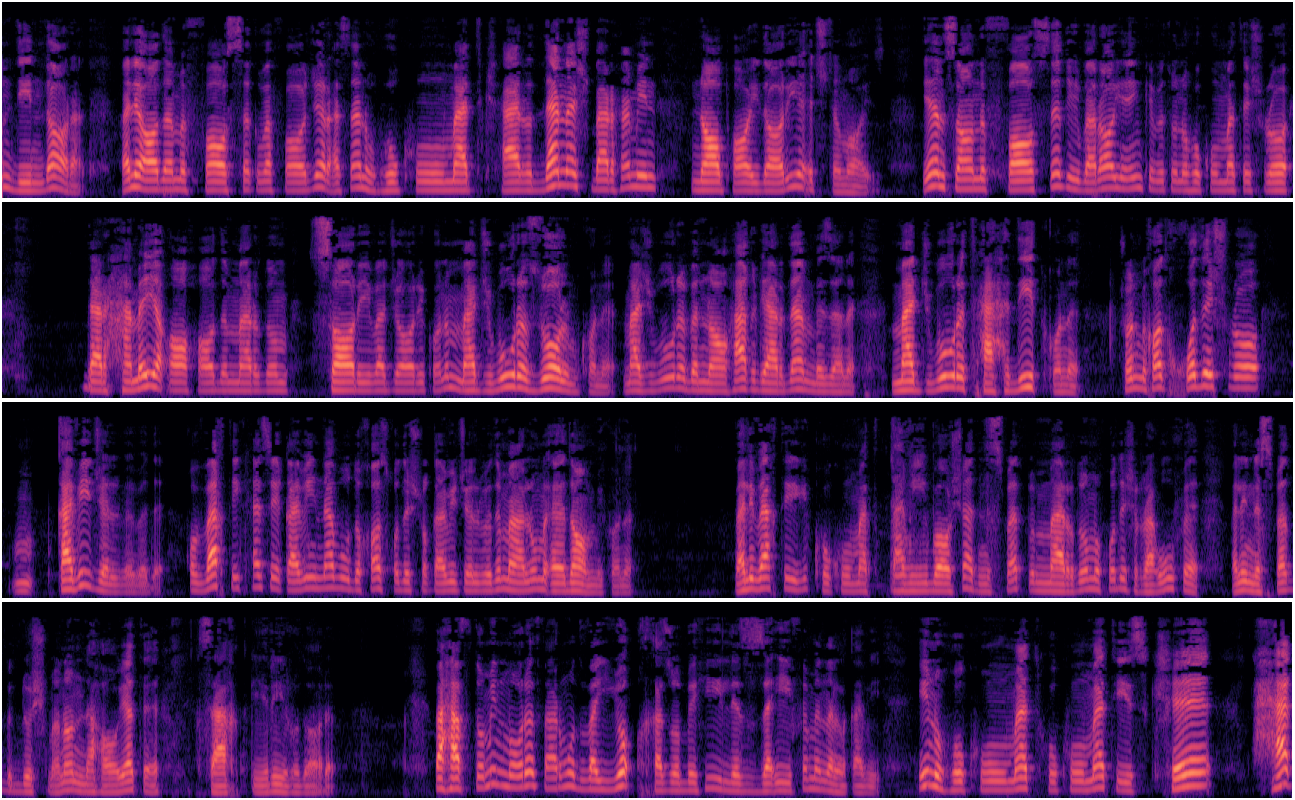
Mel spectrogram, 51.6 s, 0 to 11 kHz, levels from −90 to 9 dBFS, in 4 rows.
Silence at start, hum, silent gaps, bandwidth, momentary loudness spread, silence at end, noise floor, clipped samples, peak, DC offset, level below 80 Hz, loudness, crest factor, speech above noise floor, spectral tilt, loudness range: 0 s; none; none; 8.8 kHz; 15 LU; 0 s; -74 dBFS; under 0.1%; 0 dBFS; under 0.1%; -72 dBFS; -25 LUFS; 24 dB; 49 dB; -6 dB/octave; 5 LU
